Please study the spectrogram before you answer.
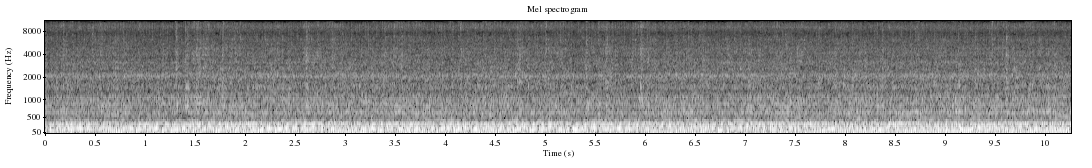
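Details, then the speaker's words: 1963 Chevy C10 small-block V8 under restoration, idling before mufflers were installed. A hard, raw, very loud low rumble holds throughout. Unmuffled exhaust. "So now once we put these on, we're going to hear this thing run. So it is and it should be a lot quieter."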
